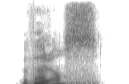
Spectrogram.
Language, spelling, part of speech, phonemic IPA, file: French, Valence, proper noun, /va.lɑ̃s/, LL-Q150 (fra)-Valence.wav
- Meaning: Valence (a city and commune, the capital of the department of Drôme, Auvergne-Rhône-Alpes region, southeastern France)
